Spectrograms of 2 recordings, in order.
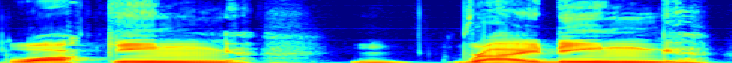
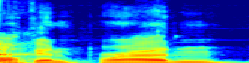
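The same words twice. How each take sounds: First: "walking" and "riding" with a hard final G. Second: "Walking, riding" said as walkin', ridin'; dropped G. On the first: Showing how Southerners say "walking", "riding" with a hard G. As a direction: sound out the G in "riding". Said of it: "the G is so hard pronounced". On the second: Showing that Southerners say "Walking, riding" without the G. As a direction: drop the G in "riding". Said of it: "I don't think we throw in the G". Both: Shown as a demonstration.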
